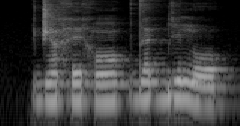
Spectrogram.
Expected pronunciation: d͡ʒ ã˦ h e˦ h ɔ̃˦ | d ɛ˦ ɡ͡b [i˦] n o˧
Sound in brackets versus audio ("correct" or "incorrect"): correct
